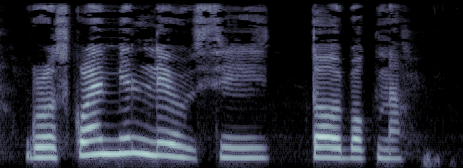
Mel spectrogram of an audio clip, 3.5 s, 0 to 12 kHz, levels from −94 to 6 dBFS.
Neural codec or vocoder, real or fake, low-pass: none; real; 10.8 kHz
